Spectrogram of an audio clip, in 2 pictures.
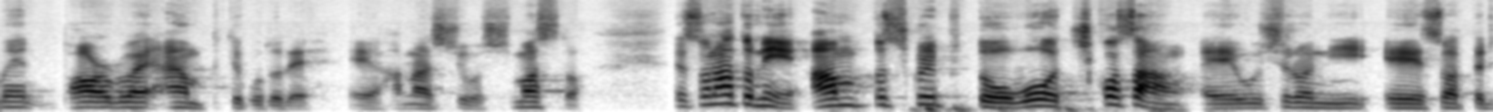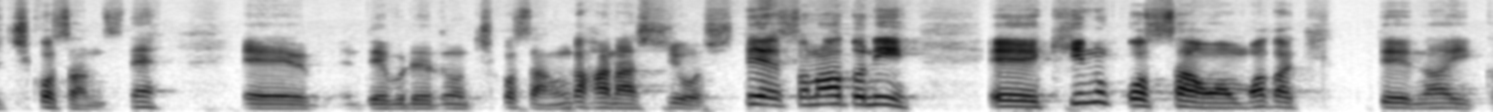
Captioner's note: speaking japanese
